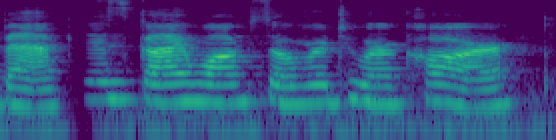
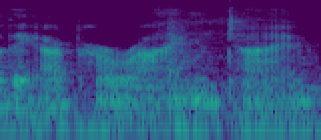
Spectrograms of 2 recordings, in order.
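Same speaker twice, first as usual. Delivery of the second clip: whispered aside; 4 semitones lower, 9 dB quieter, much slower than usual. Real, not acted. Whispered aside about coconuts.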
